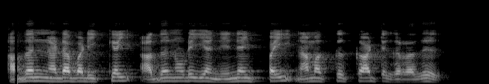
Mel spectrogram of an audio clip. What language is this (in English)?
Tamil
